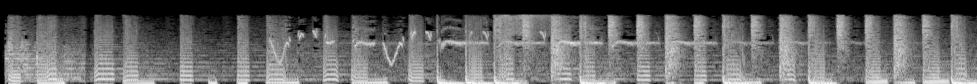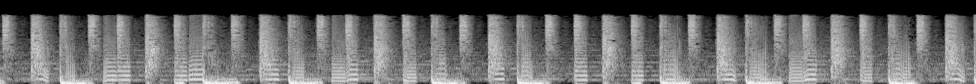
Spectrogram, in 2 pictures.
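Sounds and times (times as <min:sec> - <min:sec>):
bass: 0:00.1 - 0:19.5.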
